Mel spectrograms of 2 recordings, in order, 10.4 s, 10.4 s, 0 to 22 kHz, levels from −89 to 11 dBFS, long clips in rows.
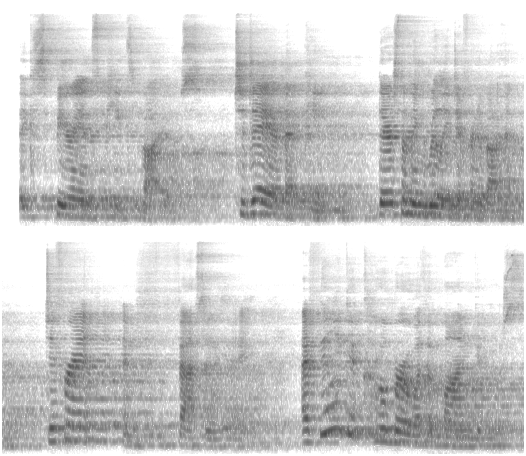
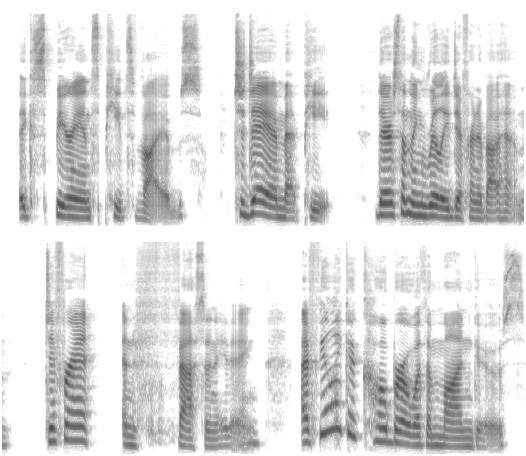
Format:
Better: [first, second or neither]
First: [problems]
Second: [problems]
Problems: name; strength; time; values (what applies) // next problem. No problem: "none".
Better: second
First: room echo; noticeable; dies away in 2.2 s // off-mic speech; far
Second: none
